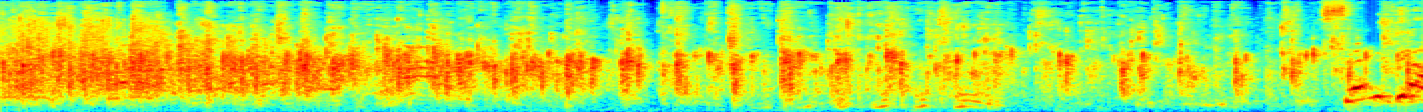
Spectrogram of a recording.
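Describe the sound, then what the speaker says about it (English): Sustained applause from an audience at a political talk-show event, dense clapping throughout that thins slightly toward the end, with voices mixed in underneath. "save the applause till the end."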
